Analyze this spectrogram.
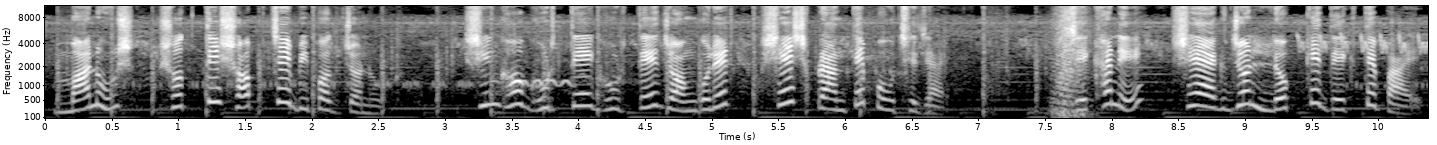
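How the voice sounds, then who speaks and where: A woman narrating a scripted children's story as the storyteller. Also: sits high.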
